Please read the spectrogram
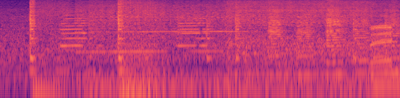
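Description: A car driving, a steady engine and road rumble, under background music.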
